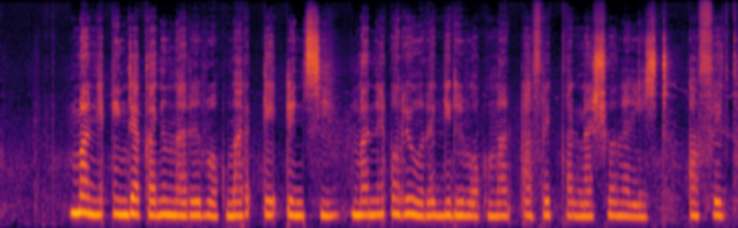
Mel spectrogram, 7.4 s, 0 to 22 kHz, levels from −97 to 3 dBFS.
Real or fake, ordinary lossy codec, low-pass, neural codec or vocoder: fake; none; none; codec, 44.1 kHz, 1.7 kbps, Pupu-Codec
